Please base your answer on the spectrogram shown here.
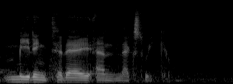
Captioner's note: speaking French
